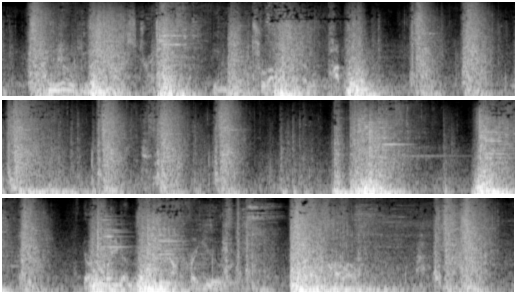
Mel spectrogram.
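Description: Heavy thuds and impacts hit the ground.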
